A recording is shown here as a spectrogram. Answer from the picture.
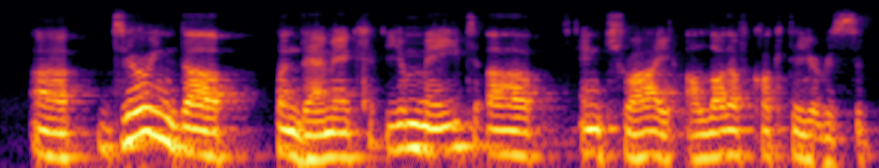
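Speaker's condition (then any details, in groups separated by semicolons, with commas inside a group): No condition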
